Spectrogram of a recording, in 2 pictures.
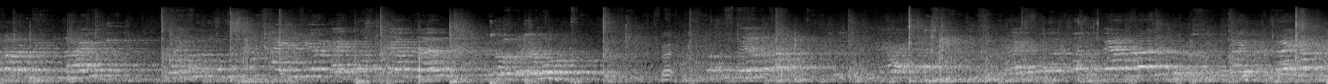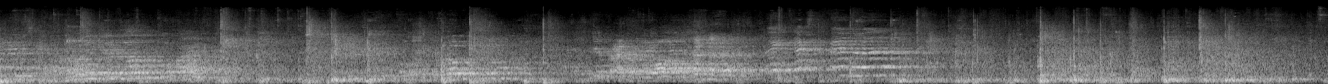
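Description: A ball thuds as it is caught and thrown.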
